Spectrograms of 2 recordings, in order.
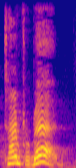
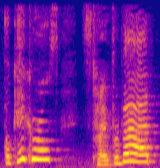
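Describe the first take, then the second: First: Acted disbelief at the words; incredulous echo. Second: High, loud singsong announcement; mock a parent sending children to bed, pitched high; imitated bedtime parent. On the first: Grown daughter questioning a bedtime order, acted disbelief. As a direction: repeat it back as an absurd question. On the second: Dad's girlfriend ordering grown sisters to bed, mock-parental singsong. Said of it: "she waltzes into the living room and says".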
